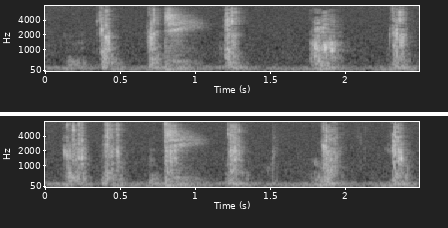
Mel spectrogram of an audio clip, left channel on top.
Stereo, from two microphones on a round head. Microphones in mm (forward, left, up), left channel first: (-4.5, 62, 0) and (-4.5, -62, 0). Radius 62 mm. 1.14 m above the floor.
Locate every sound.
0.8 s whispering: 25° left (ahead or behind), 0.7 m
